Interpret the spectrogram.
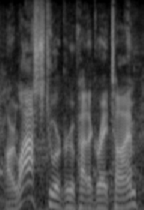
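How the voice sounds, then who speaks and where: An actor playing a cheerful veteran bus tour guide and relentless dad-joker in a radio play, with a showy, punning delivery. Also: male voice, mid-range voice, very animated, normal speed, a crowd in the background, lightly acted. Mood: jovial, showy.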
